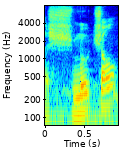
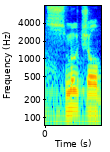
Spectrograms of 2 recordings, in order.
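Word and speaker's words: Schmoochle: And then the Valentine seasonal monster, The Schmoochel. Schmoochel. The Schmoochel. Very important that you got your sh at the beginning there. Not Smoochel, but Schmoochel. And the Wublin that has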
